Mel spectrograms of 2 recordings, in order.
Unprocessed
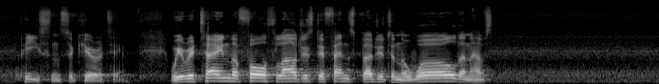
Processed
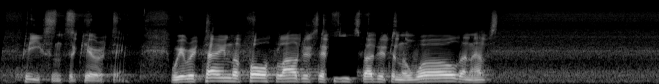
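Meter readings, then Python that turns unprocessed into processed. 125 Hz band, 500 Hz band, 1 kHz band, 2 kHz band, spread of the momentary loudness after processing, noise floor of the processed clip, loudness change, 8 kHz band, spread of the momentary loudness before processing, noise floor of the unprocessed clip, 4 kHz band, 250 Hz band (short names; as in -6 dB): +3.0 dB, +3.0 dB, +2.5 dB, 0.0 dB, 14 LU, -47 dBFS, +2.5 dB, n/a, 14 LU, -50 dBFS, -4.0 dB, +3.0 dB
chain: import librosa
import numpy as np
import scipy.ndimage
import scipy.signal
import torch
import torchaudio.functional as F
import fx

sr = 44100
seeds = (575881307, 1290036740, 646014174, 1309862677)

y = fx.env_lowpass_down(x, sr, base_hz=1300.0, full_db=-14.0)
y = fx.spec_erase(y, sr, start_s=3.26, length_s=0.31, low_hz=300.0, high_hz=3700.0)
y = fx.dispersion(y, sr, late='highs', ms=62.0, hz=2400.0)
y = y * 10.0 ** (3.0 / 20.0)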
